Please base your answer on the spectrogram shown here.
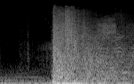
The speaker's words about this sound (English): Delmar is hit by a bullet as Sniffer fires wildly up the mineshaft.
